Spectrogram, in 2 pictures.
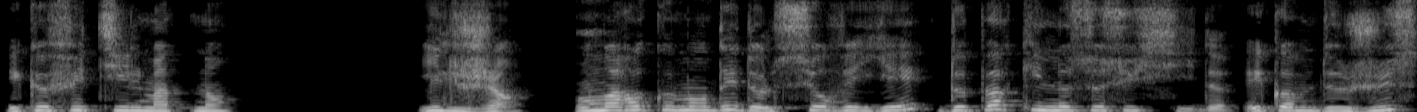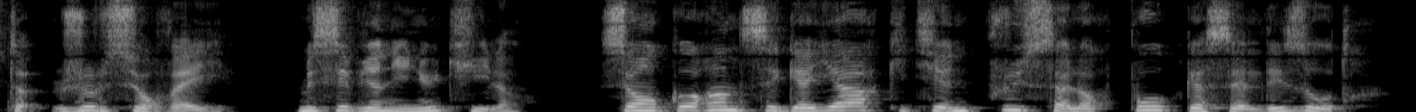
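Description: A woman's voice: on the high side, normal speed, a little mellow, close to an everyday voice. A woman doing a scornful prison guard. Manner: dismissive, scornful.

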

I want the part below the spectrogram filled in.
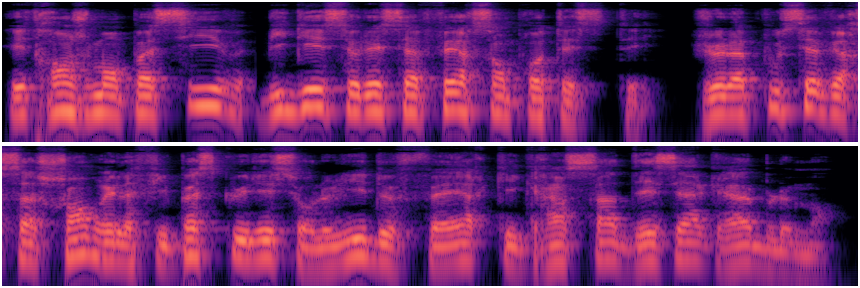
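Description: A man narrating a first-person novel as an audiobook, in a measured, even storytelling delivery. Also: medium pitch, breathy edge.

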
